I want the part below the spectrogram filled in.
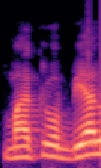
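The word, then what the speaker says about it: microbial: যাই হোক, এটা ইংরেজি শব্দ, কেউ মাইক্রোবিয়াল উচ্চারণ করবে, কেউ মাইক্রোবায়াল উচ্চারণ করবে, একই কথা।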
